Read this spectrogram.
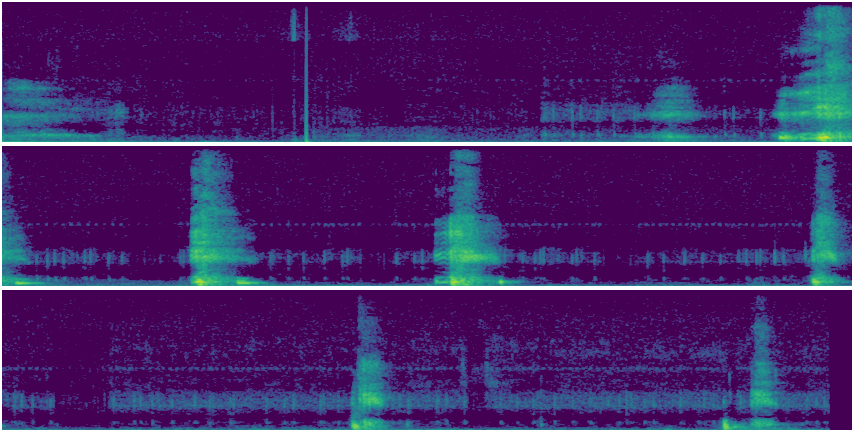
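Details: Stifled sneezing fit, edited into a loop: six short, muffled sneezes a second or two apart, with quiet between them.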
